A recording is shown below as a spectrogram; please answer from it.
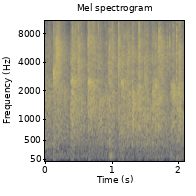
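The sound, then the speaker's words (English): Church audience clapping in praise during a worship service, sustained dense clapping from many people, lively and uneven rather than in a strict beat. “Let's put our hands together like one who's clapping to the Most High God.”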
